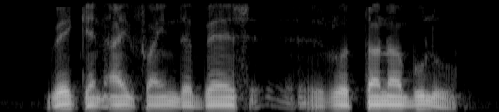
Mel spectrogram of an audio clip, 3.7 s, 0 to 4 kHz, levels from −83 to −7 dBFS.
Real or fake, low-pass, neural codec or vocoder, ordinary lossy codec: real; 3.6 kHz; none; MP3, 32 kbps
